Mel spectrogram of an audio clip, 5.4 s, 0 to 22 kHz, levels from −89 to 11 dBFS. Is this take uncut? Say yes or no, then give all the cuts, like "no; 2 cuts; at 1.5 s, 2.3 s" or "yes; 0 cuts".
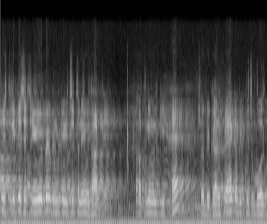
no; 1 cut; at 2.8 s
